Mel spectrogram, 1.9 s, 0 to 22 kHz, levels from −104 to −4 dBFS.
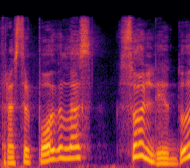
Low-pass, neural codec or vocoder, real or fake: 14.4 kHz; vocoder, 44.1 kHz, 128 mel bands, Pupu-Vocoder; fake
